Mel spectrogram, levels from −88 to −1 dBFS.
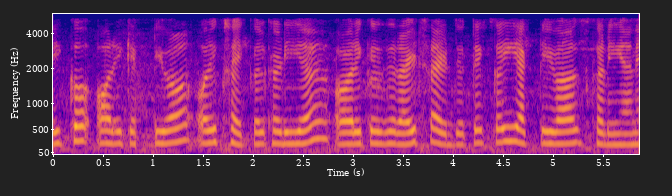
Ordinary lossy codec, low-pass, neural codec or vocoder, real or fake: MP3, 48 kbps; 5.4 kHz; codec, 16 kHz, 8 kbps, FreqCodec, larger model; fake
